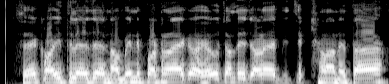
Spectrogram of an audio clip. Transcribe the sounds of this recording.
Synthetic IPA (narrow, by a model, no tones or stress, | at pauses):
sekɔɦit̪ʰiled͡ʒenɔbinpɔʈɔnajkɔɦewt͡ʃʰɔnt̪id͡ʒɔɽ̃ebit͡ʃikʰːeɭ̃ɔnet̪a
